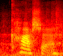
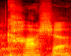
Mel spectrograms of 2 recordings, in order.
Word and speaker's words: Kasia: Okay, I'm going to need you to pronounce your name because I butchered it earlier and I don't want to do it again. Kasia. Kasia, there we go.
